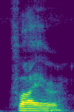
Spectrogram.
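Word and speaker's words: FHIR: I've worked with um transport systems like HL7 and fire which is pronounced fire but written FHI I've worked with the clinical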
